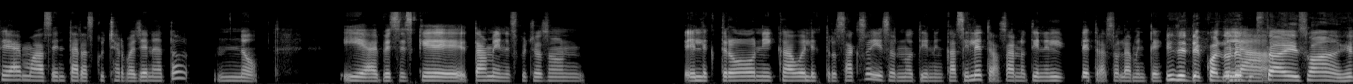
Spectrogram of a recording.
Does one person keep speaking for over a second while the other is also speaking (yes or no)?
no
